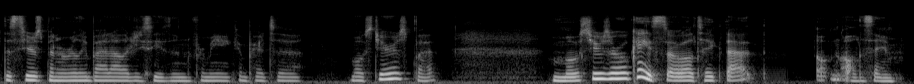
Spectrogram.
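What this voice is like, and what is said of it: Raspy, hoarse voice. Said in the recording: “sorry for my voice, it's a little raspy ... a lot of birch pollen in the air”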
